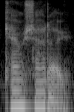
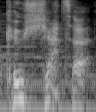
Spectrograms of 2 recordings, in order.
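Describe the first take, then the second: First: The name begins with a 'cow' sound. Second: The name begins with a 'coo' sound. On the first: "as Google would like to tell me" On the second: "I'm going with Kushata"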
